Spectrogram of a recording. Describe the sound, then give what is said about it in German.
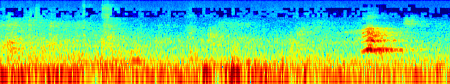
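A mixed-breed dog, Paul, the agency dog at an agency office, gives one short, high whimpering yelp near the end over a steady low rumble of background noise; otherwise the dog stays quiet. “Das ist Agenturhund Paul, ist ein ganz lieber Mischling.”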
